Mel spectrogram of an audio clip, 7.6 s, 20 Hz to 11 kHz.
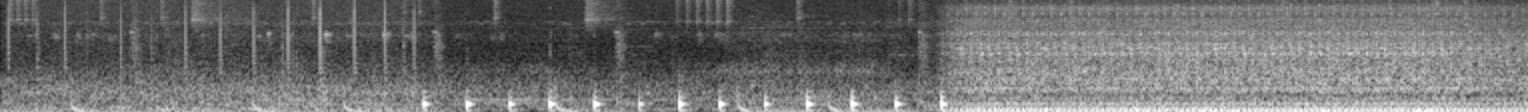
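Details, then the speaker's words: BMW i8 with an overheating problem, water pump heard through a mechanic's stethoscope on its housing: steady even whir with no knocking or rattling, pump healthy; an empty thermostat hose was found instead. "sounds good and healthy to me"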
